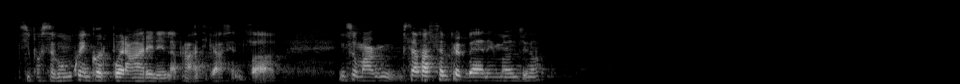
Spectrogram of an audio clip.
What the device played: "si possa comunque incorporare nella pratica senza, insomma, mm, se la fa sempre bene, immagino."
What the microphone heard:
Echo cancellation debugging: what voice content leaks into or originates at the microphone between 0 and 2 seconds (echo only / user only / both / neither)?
echo only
